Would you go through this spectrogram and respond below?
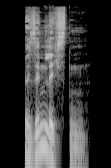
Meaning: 1. superlative degree of besinnlich 2. inflection of besinnlich: strong genitive masculine/neuter singular superlative degree
- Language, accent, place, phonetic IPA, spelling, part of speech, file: German, Germany, Berlin, [bəˈzɪnlɪçstn̩], besinnlichsten, adjective, De-besinnlichsten.ogg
